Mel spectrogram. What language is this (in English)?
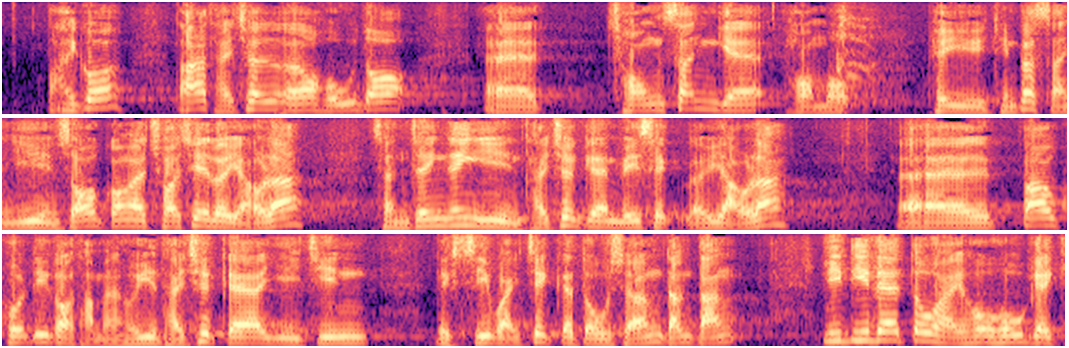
Cantonese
